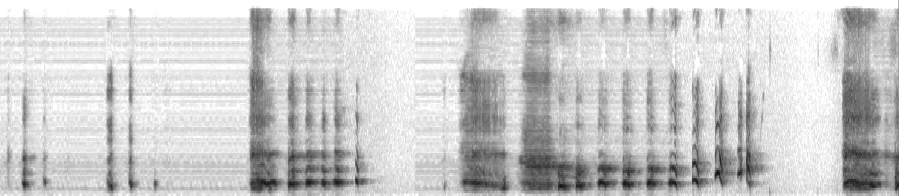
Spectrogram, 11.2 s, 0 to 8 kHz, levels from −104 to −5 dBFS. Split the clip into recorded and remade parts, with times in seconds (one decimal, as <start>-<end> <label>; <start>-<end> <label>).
0.0-4.3 remade; 4.3-5.2 recorded; 5.2-8.4 remade; 8.4-10.7 recorded; 10.7-11.2 remade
